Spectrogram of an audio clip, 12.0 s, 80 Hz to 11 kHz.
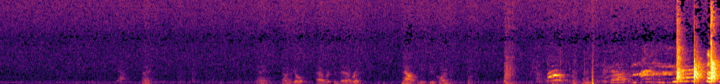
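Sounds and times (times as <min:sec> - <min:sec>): young child squealing and crying: 0:09.1 - 0:11.6.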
